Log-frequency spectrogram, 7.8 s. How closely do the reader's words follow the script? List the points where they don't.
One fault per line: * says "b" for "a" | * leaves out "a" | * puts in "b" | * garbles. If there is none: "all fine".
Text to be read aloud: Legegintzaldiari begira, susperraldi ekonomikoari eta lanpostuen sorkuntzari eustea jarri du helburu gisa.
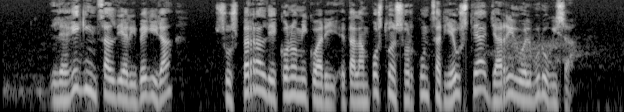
all fine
